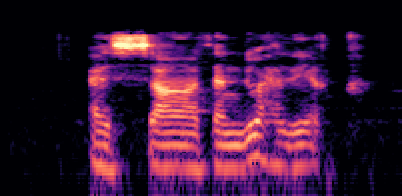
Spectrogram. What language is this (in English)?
Kabyle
